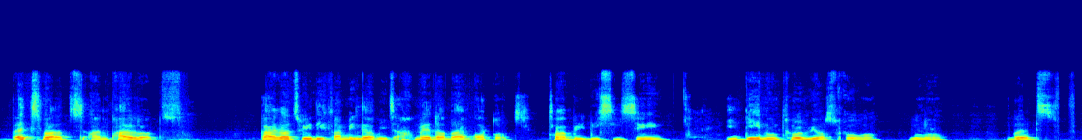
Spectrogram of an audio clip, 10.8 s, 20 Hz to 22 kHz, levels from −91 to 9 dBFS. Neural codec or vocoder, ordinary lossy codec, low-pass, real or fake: codec, 24 kHz, 1.5 kbps, HILCodec; none; 10.8 kHz; fake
